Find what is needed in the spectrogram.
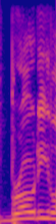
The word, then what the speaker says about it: Brody: It's Brody, like the homeland, in case you don't know the pronunciation.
